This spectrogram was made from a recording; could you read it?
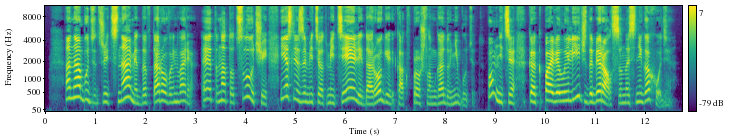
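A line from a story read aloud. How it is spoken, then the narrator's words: Laughing. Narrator (Russian): засмеялась Агния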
